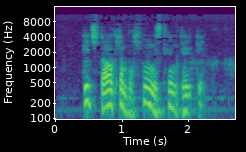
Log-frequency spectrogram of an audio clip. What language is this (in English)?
Mongolian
